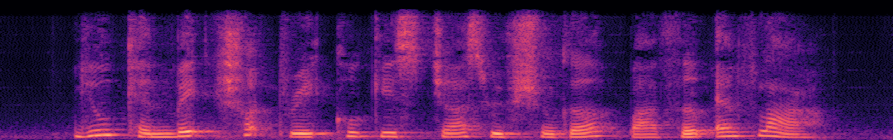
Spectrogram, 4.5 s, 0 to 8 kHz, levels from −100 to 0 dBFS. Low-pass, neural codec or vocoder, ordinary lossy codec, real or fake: 7.2 kHz; codec, 16 kHz, 2 kbps, X-Codec, WavLM features, trained on Multilingual LibriSpeech; none; fake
